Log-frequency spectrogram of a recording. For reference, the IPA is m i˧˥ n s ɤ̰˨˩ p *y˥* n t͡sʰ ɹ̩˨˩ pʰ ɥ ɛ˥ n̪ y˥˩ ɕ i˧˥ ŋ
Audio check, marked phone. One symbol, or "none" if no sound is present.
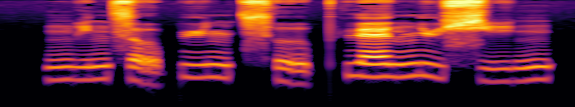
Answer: y˥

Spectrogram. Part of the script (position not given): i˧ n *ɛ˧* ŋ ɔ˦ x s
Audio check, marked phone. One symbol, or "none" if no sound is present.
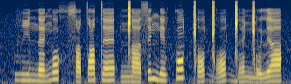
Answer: ɛ˧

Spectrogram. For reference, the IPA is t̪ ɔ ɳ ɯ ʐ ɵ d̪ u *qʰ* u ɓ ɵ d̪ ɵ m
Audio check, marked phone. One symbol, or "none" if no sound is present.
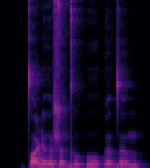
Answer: ʔ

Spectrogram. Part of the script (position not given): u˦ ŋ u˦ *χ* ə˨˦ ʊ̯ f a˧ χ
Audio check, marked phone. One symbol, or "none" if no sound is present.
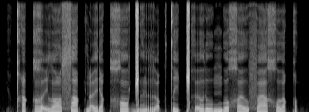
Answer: χ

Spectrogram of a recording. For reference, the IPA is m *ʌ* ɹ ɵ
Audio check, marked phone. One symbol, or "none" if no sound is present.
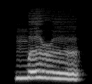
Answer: ə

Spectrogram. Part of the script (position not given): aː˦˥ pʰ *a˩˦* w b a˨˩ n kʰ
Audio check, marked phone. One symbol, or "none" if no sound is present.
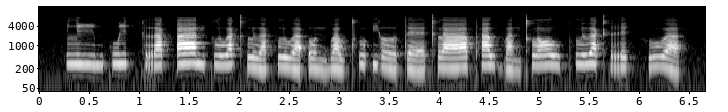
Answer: a˥˩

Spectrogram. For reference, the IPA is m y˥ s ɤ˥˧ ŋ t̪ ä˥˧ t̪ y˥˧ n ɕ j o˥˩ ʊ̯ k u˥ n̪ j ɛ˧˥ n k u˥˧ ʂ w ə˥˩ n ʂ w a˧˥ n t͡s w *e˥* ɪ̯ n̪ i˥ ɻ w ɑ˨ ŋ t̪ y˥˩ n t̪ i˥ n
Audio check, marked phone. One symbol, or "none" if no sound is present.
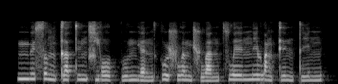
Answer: e˥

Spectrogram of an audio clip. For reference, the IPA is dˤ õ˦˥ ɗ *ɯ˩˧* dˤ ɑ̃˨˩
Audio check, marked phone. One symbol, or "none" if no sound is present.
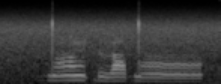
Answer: ɯ˩˧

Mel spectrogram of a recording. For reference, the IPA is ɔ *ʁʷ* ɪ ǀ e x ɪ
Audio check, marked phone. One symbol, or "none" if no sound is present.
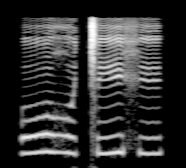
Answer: ʁʷ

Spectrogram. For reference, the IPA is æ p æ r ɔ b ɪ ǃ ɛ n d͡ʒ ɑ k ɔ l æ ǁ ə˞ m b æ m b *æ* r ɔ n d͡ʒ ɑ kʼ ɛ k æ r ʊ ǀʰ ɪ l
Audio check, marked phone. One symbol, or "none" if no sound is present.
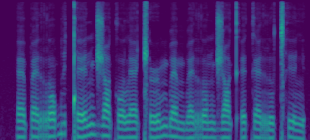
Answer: æ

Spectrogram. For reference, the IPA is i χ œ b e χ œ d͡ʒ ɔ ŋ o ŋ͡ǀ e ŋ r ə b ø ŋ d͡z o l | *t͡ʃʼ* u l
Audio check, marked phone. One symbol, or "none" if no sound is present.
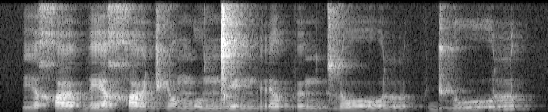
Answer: d͡ʒ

